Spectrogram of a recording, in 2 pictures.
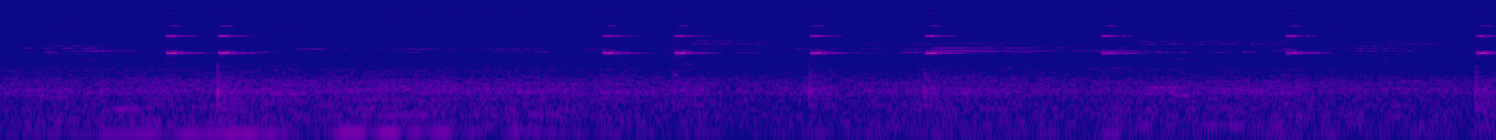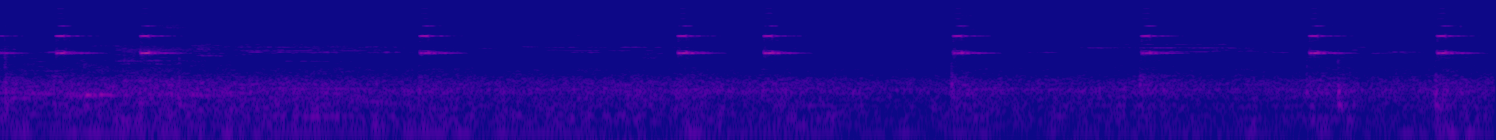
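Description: Balaji BBP billing machine's keypad beeping: about two dozen short, high beeps, one for each key press, coming singly and in quick runs of two or three as a product name is typed letter by letter on the multi-letter keys.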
